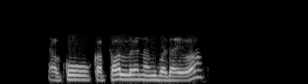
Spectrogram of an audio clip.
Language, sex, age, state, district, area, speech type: Santali, male, 18-30, Jharkhand, Seraikela Kharsawan, rural, conversation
